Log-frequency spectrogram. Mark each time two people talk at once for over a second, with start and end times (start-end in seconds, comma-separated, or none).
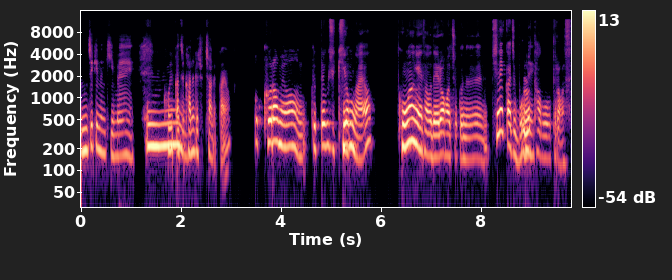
none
